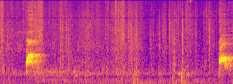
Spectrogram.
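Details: Jack Russell terrier puppies, a brother and sister, giving two short, high-pitched yipping barks, one early and one at the very end, with a quiet stretch of faint rustling between them.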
